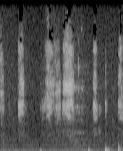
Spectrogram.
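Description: Dry-erase marker writing on a whiteboard: a few short, high-pitched scratchy strokes, over a steady low electrical hum.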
